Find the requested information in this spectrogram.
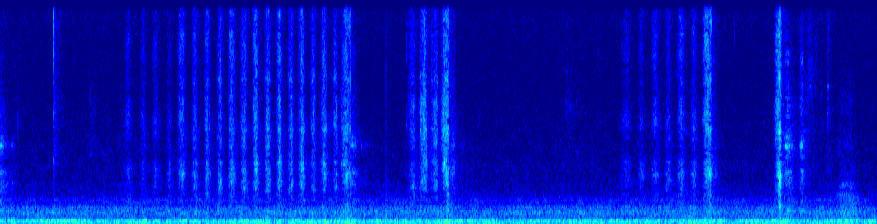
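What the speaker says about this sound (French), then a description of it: "Et on va venir très délicatement limer, mais vraiment très délicatement, le petit peu de gel qu'il nous reste à limer sur les contours." A nail file rasps UV gel off the edges of a fingernail in quick, light back-and-forth strokes that come in short bursts. The strokes are faint and close over a steady background hum.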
